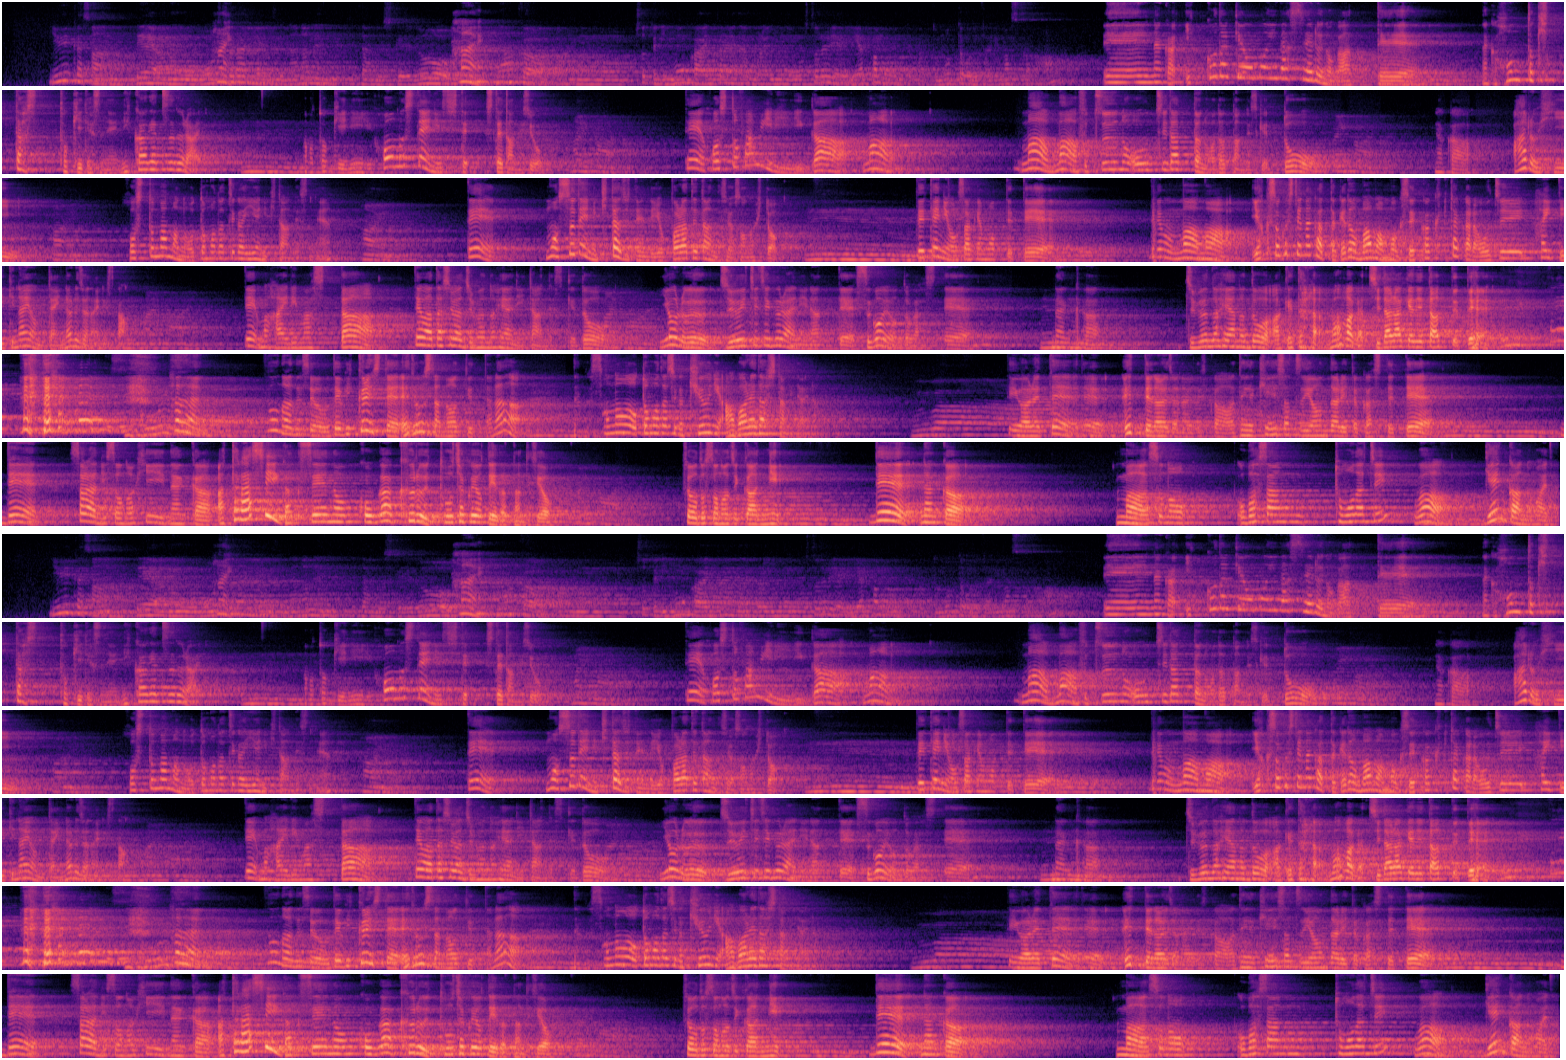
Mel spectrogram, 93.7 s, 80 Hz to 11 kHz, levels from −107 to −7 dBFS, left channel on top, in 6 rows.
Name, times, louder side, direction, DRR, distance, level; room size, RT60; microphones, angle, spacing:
voice 1, 0.5-4.6 4.9-10.6 13.7-14.7 18.0-19.1 21.3-21.9 24.3-24.8 28.9-29.5 31.7-32.1 34.8-35.3 39.3-40.8 41.7-42.3 47.4-49.0 52.9-53.6 55.6-56.0 56.6-57.0 57.2-58.1 61.8-62.7 63.1-65.2 67.7-68.6 71.6-74.1 75.0-75.7 76.9-78.1 83.7-84.5 86.0-86.8 92.2-93.1, equal, 60° left, -1 dB, 1.5 m, -47 dB
voice 2, 11.0-11.8 12.1-13.5 13.8-14.2 14.9-15.5 15.8-16.0 16.2-17.6 18.9-20.3 20.6-21.0 22.5-24.6 25.7-28.8 30.0-30.3 30.7-31.4 32.5-34.5 35.9-36.2 36.7-39.0 40.4-41.8 42.7-48.1 49.3-50.6 51.0-53.0 53.4-56.6 57.4-57.8 58.7-61.8 62.7-63.4 63.8-63.9 64.2-64.5 65.1-67.7 68.5-70.7 72.6-76.9 78.1-78.5 78.9-83.6 84.9-85.9 86.8-87.8 89.2-90.0 90.5-91.2 91.4-92.6 92.9-93.6, left 2 dB, 20° left, 7 dB, 0.6 m, -33 dB
13.5 x 10.5 x 6.4 m, 2.6 s
head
